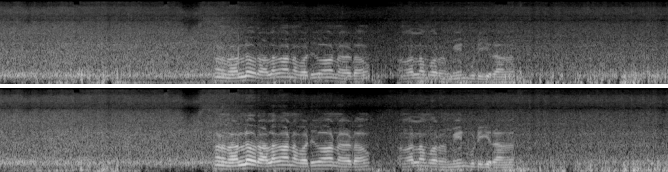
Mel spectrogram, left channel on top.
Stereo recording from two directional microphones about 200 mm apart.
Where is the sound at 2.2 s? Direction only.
10° right (ahead or behind).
